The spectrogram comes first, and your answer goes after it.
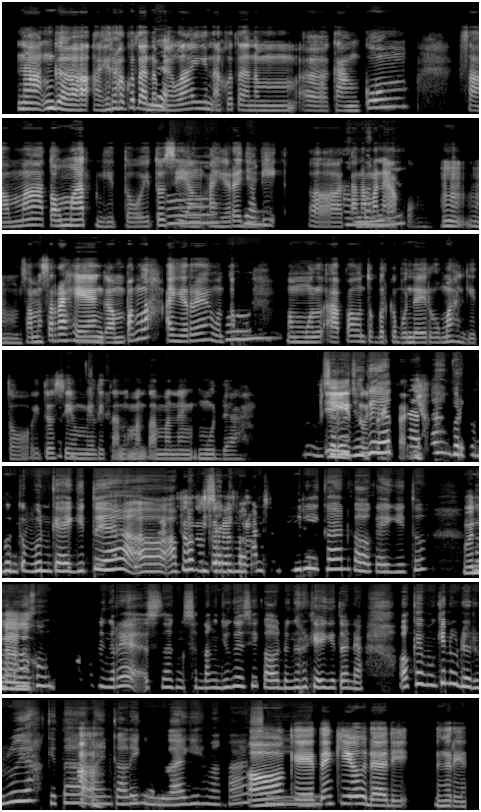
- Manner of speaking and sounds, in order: laughing while speaking: "enggak, akhirnya"; chuckle; laughing while speaking: "dengar kayak gitu"
- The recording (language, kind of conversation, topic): Indonesian, podcast, Apa tips penting untuk mulai berkebun di rumah?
